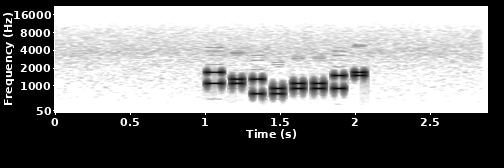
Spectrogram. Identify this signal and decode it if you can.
Multi-frequency trunk signalling (R1, as on North American trunks), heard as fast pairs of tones, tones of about 70 ms. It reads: KP 641338 ST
